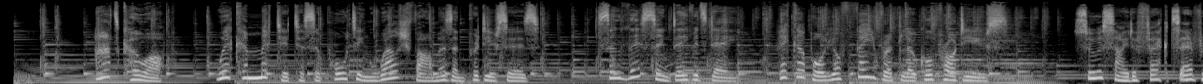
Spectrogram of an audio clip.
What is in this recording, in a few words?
F, UK UK, COM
